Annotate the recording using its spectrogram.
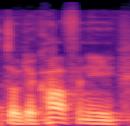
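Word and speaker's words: dodecaphony: in Soviet criticism as dodeca phony because of its fortuitous rhyme with cacophony the rhyme works in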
